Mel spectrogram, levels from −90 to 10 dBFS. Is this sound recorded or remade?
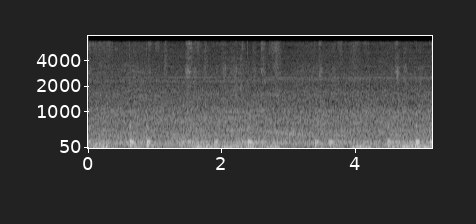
remade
